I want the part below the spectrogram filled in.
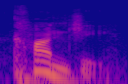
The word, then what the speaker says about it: kanji: So the correct pronunciation of the character system in Japanese is kanji, because... K-A is always rendered as ka, okay? – Yeah. – It's ka-ki-ku-ke-ko, okay? That's how, Japanese syllables work, okay?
